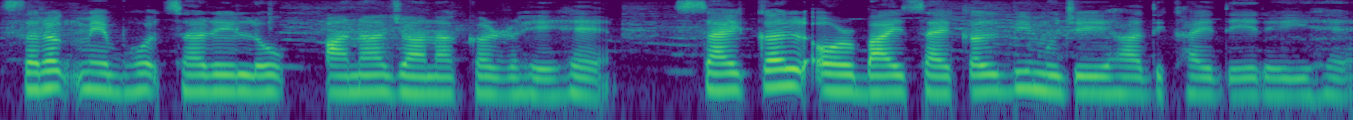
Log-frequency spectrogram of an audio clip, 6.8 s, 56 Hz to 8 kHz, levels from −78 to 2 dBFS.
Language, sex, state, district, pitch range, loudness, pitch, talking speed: Hindi, female, Arunachal Pradesh, Lower Dibang Valley, 170-195 Hz, -20 LUFS, 180 Hz, 185 wpm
